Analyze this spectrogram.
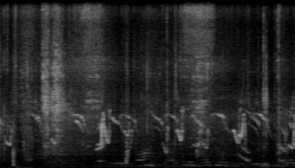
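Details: Feeding Irani partridge chicks peep softly in thin, high downslurred notes, a few quick chirps scattered over a faint hissing background.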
